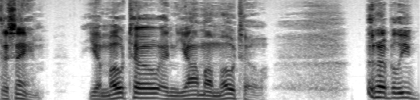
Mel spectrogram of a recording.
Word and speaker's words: Yamato: Oh, that's how you pronounce it. Yamato. Yamato.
